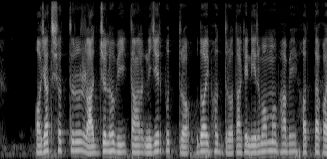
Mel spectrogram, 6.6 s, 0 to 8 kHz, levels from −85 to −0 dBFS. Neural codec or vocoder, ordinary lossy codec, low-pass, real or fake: none; none; none; real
